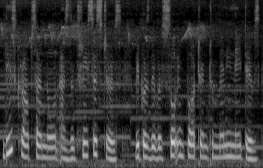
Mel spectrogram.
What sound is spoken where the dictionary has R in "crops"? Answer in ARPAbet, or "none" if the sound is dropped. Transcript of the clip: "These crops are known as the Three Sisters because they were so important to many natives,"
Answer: R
